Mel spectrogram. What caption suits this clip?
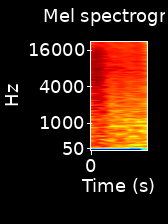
Instrument samples > Synths / Electronic
databent open hihat 1
glitch, percussion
